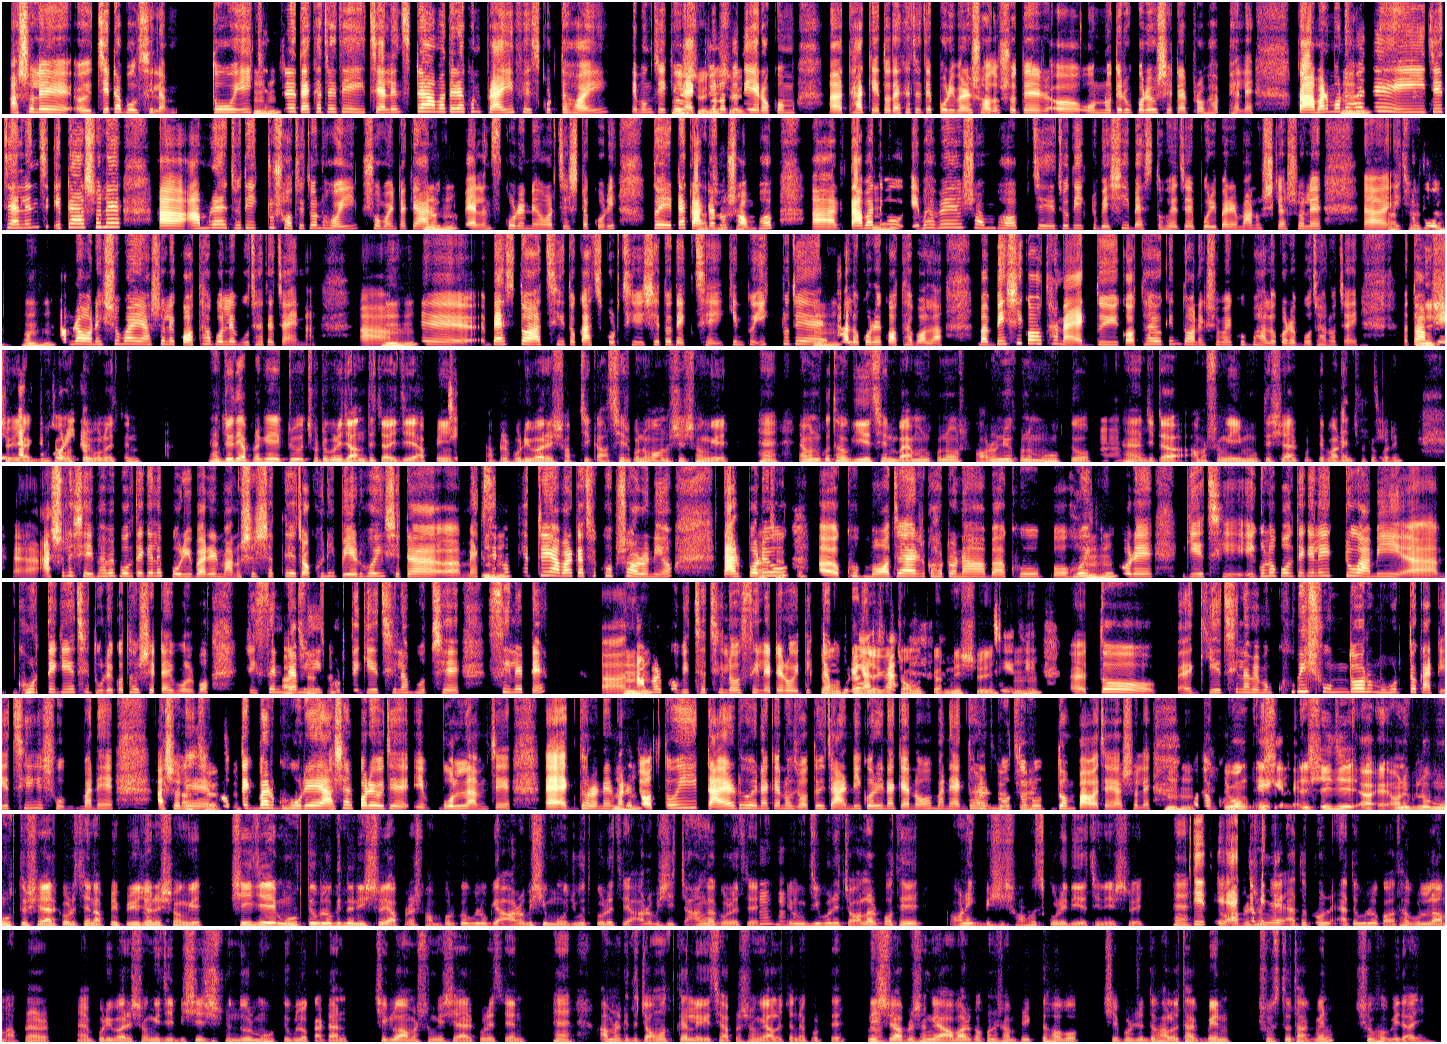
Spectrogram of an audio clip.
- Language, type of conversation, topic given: Bengali, unstructured, আপনি কীভাবে পরিবারের সঙ্গে বিশেষ মুহূর্ত কাটান?
- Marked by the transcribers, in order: other background noise; unintelligible speech; tapping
